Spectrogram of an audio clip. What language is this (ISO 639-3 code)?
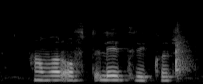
isl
